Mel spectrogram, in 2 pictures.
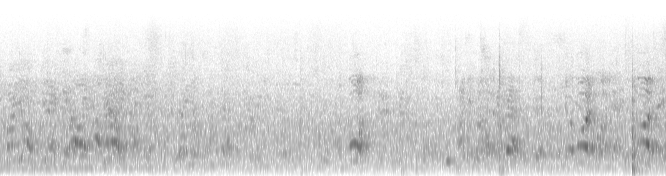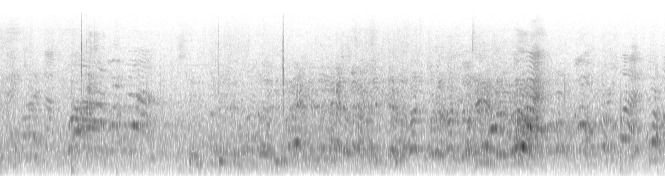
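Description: Young men shout and call out to each other outdoors across an open field.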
